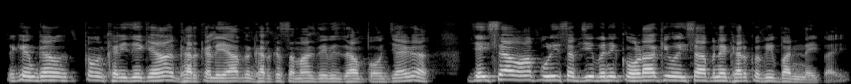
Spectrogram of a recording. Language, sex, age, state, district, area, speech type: Hindi, male, 60+, Uttar Pradesh, Jaunpur, rural, spontaneous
